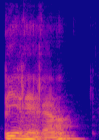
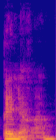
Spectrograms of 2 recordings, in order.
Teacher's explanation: un des deux R a été remplacé par un L, qui est une consonne qui est de la même nature. Il s'agit d'une consonne liquide, qui donc se combine bien avec le R, mais qui permet une différenciation entre les deux consonnes. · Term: dissimulation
